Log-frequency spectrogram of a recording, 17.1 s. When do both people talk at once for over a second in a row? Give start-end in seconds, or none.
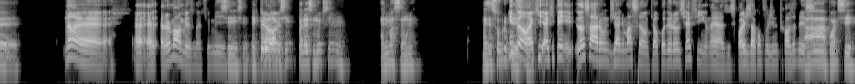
none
